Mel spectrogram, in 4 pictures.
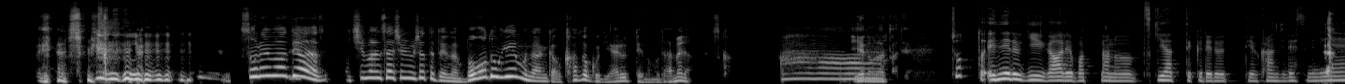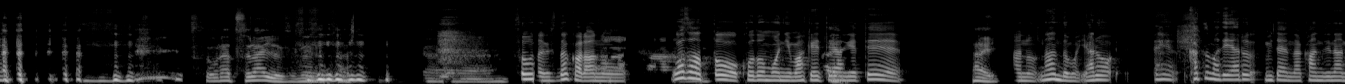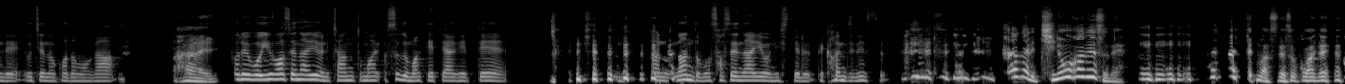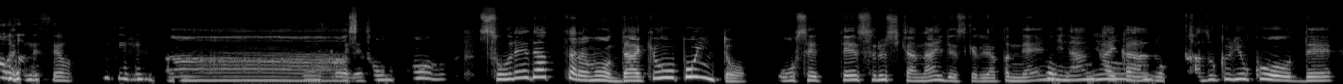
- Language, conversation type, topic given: Japanese, advice, 年中行事や祝日の過ごし方をめぐって家族と意見が衝突したとき、どうすればよいですか？
- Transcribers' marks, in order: laughing while speaking: "部屋の隅っこでね"; laugh; laugh; chuckle; laugh; sniff; laugh; laughing while speaking: "何度もさせないようにしてるって感じです"; laugh; laughing while speaking: "考えてますね、そこはね"; laugh; laugh; laughing while speaking: "そうなんですよ"; laugh; drawn out: "ああ"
